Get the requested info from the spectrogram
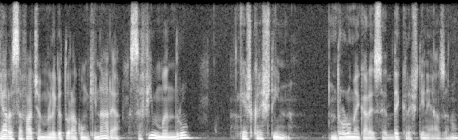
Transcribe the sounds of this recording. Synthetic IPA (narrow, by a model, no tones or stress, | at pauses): jaɾəʃsəfat͡ʃe̞mle̞ɡət̪uɾakuɨŋkʲinaɾea̰səfimːɨnd̪ɾu | kjeʃʲkɾe̞ʃt̪in | ɨnt̪ɾo̞lume̞kaɾe̞̰se̞d̪e̞kɾe̞ʃt̪inḛa̰zə̰nu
